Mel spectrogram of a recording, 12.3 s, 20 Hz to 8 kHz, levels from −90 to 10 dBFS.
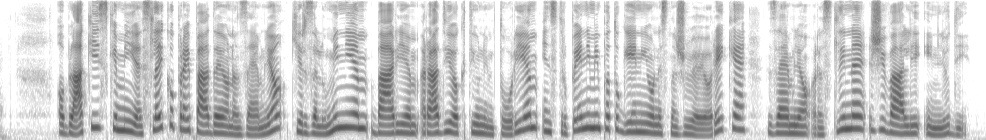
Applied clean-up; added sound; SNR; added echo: none; none; none; none.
